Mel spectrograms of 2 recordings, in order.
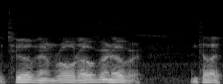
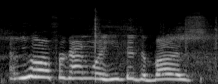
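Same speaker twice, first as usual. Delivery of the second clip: much higher outraged rant; rally the toys against him; indignant accusation; 3 dB louder than usual. Acted. Potato Head accuses Woody.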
